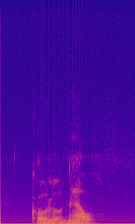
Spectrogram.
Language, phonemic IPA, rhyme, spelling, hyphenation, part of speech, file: Dutch, /ˌkoː.loːˈnɛl/, -ɛl, kolonel, ko‧lo‧nel, noun, Nl-kolonel.ogg
- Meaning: 1. colonel, the military rank 2. a size of type between insertio and petit, standardized as 7 point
